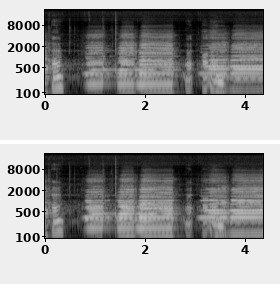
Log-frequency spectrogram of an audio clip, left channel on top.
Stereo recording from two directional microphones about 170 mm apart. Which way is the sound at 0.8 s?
15° right (ahead or behind).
